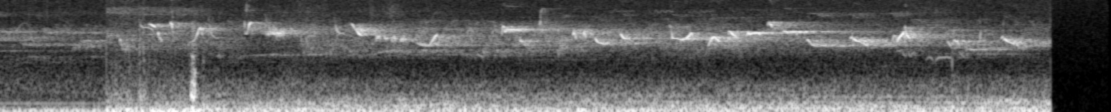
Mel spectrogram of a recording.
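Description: Faint outdoor ambience with a small songbird singing a rapid run of short, high, repeated notes, and a soft thump about a second in. The sound cuts off abruptly near the end.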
